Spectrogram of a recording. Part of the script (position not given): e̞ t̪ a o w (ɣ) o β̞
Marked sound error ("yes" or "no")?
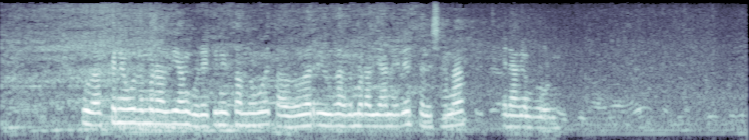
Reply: yes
